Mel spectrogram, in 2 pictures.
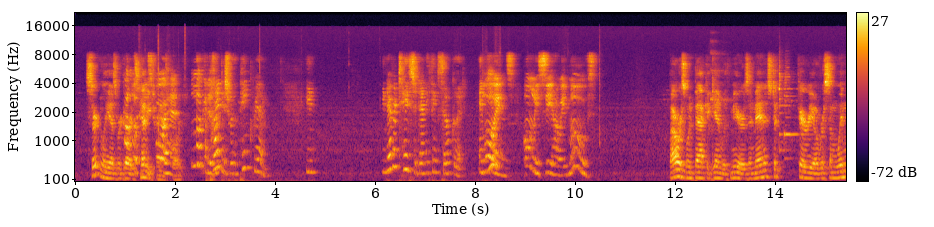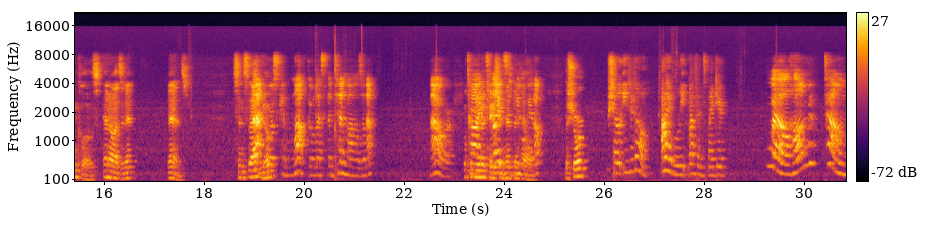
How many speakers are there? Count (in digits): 3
